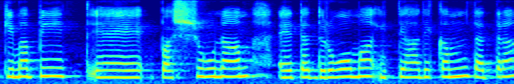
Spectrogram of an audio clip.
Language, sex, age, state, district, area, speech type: Sanskrit, female, 18-30, Karnataka, Chikkamagaluru, rural, spontaneous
